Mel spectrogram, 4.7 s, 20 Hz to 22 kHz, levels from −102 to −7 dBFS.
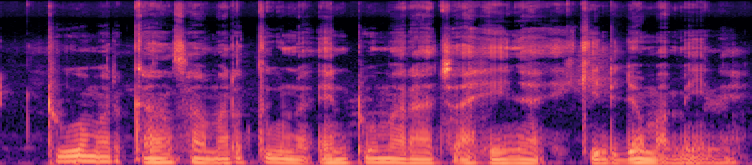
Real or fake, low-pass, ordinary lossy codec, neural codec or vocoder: fake; none; none; vocoder, 44.1 kHz, 128 mel bands every 256 samples, BigVGAN v2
